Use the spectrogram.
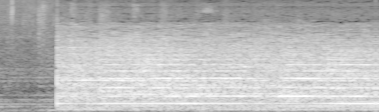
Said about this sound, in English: That's bells ring in Rome at the St. Mary Major Basilica, where Pope Francis has been laid to rest in a simple underground tomb.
